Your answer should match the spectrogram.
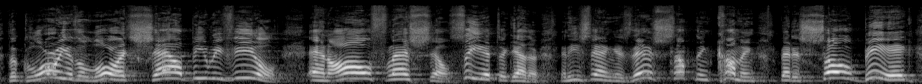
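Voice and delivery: high-pitched, forceful declaration; full-force preaching. Acted. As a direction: preach it out to the whole congregation.

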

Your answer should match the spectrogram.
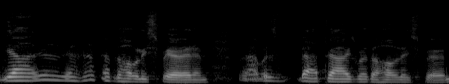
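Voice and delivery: mock-casual, soft offhand mumble; nonchalant. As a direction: imitate someone shrugging it off, soft and careless. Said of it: "sort of a nonchalant".

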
